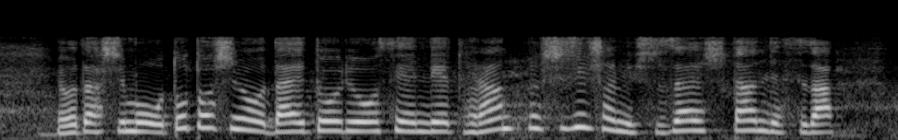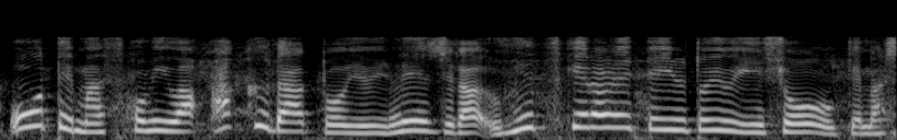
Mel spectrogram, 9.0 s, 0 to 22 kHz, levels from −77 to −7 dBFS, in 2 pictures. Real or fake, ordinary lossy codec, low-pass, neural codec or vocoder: fake; none; 7.2 kHz; autoencoder, 48 kHz, 32 numbers a frame, DAC-VAE, trained on Japanese speech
